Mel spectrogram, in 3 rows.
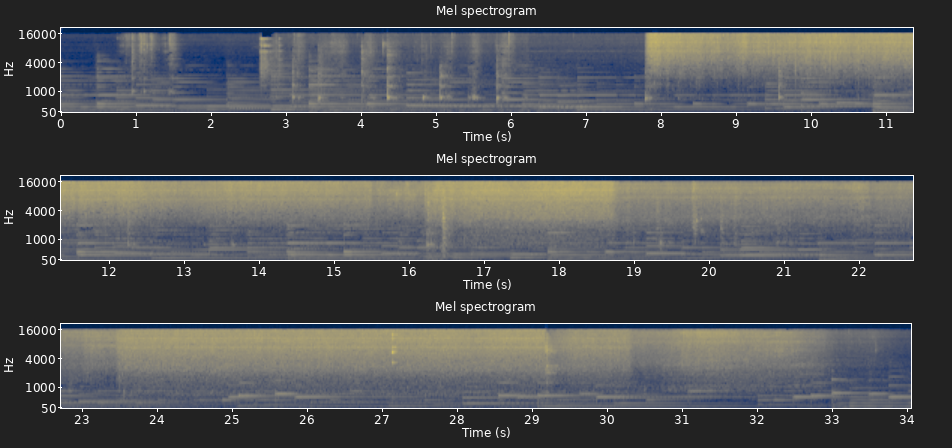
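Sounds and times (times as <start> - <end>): background music: 0.0 - 34.0
spoon knocking against pot: 2.7 - 6.0
wooden spoon stirring: 3.0 - 6.0
onions sizzling in hot oil: 3.1 - 6.0, 7.8 - 33.0.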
